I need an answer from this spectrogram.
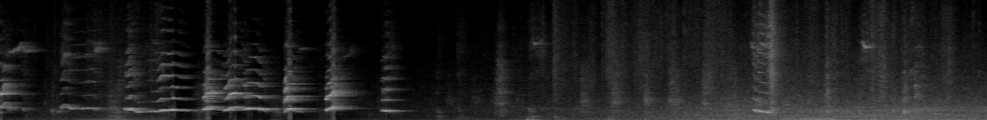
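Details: Homer, a pet miniature schnauzer, grips his favourite huge ball in his mouth and gives a quick series of short, high, nasal whines over about six seconds, then falls quiet under a steady indoor hiss.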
